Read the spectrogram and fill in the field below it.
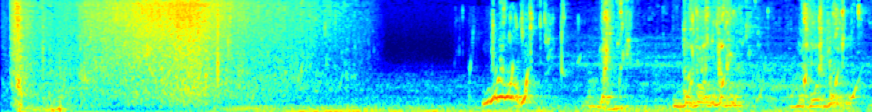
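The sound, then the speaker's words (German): A rush of pouring water gives way to a series of irregular splashes and gurgling plops, like someone moving about in a filled bathtub. No one speaks. “Okay, ich übe erstmal im Waschbecken. Okay, soweit, so gut. Ich glaube, der nächste Schritt ist die Badewanne.”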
